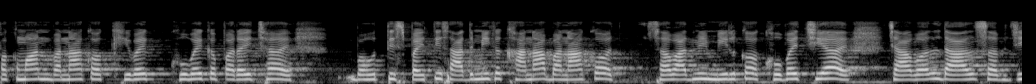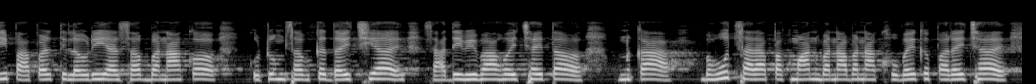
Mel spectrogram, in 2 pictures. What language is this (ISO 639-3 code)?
mai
